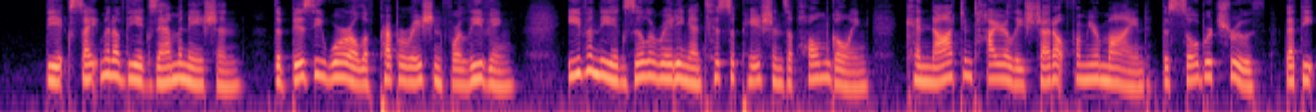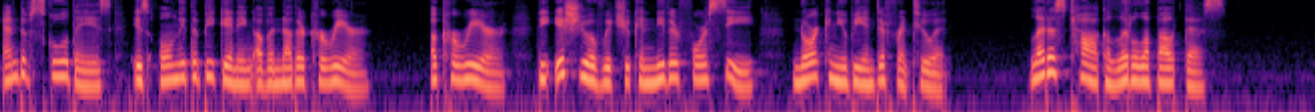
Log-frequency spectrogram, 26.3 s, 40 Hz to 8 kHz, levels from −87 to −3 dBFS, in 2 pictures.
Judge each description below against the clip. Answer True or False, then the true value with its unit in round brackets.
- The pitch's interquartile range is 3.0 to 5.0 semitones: True (4.0 semitones)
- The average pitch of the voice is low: False (175 Hz)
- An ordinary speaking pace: True (150 wpm)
